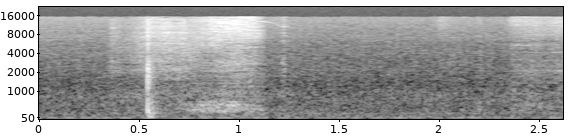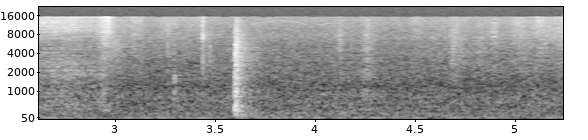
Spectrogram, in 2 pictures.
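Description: Fingertips hold a piece of chalk and draw a circle in a tic-tac-toe grid on a flat black chalkboard with a wooden frame. Soft, dry chalk scratching and a brief airy scrape on the board surface are punctuated by two sharp clicks of chalk striking it, over quiet background hiss.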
